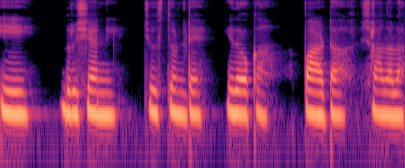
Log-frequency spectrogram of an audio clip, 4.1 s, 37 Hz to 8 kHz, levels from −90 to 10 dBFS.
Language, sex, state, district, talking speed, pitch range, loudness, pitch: Telugu, female, Andhra Pradesh, Chittoor, 120 wpm, 210-225 Hz, -15 LUFS, 215 Hz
